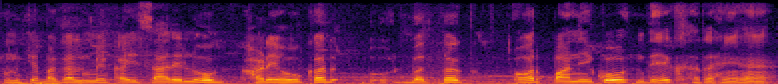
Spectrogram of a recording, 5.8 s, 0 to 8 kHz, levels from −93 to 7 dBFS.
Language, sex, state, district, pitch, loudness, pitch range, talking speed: Hindi, male, Uttar Pradesh, Lucknow, 150 Hz, -17 LUFS, 140-165 Hz, 155 wpm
